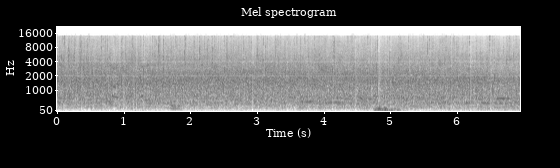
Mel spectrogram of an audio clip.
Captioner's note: applause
